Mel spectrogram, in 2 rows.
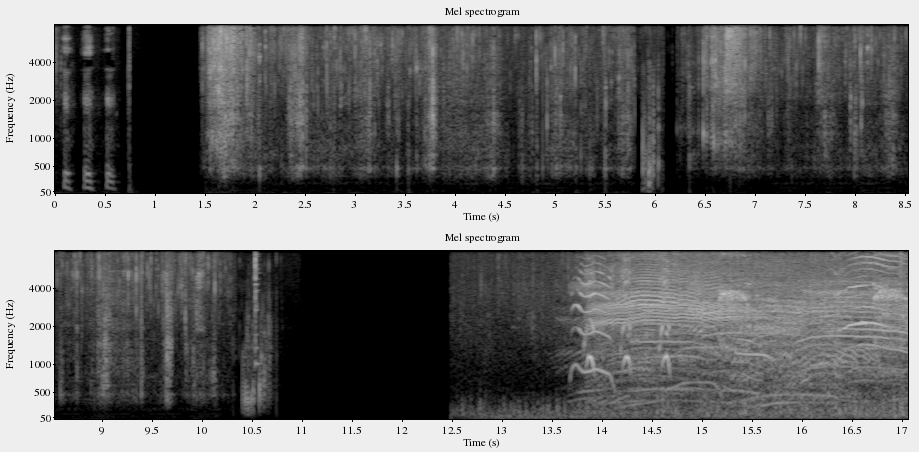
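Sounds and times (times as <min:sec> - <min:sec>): crunchy chewing of corn: 0:01.5 - 0:10.4.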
